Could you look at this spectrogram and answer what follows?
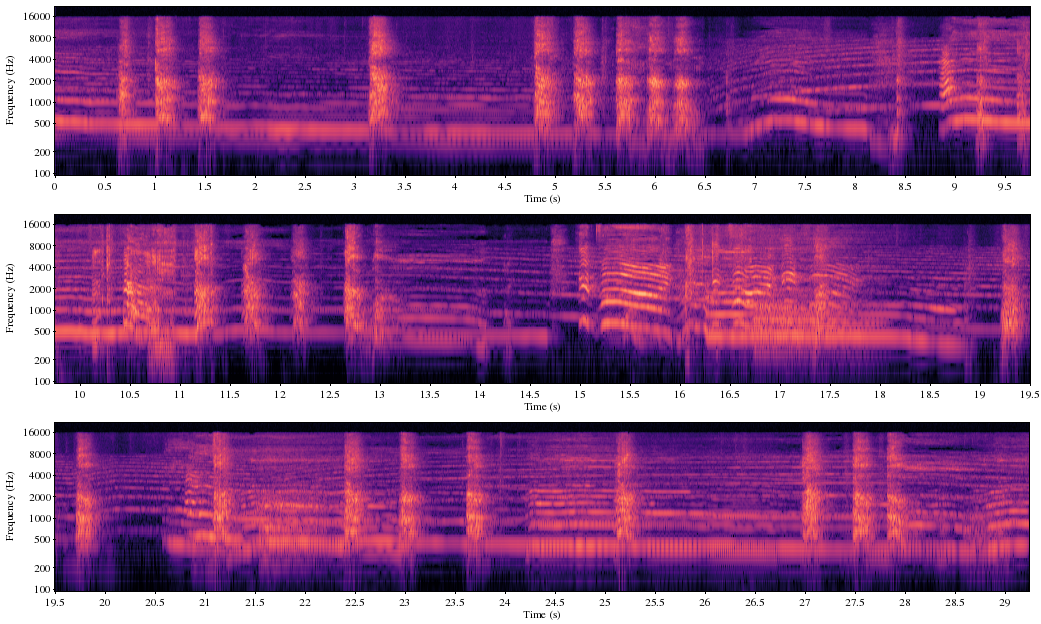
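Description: Dogs howling, a Bouvier des Flandres puppy and a Doberman pinscher: long wavering howls, at times two at once, broken again and again by short sharp yips and barks.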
